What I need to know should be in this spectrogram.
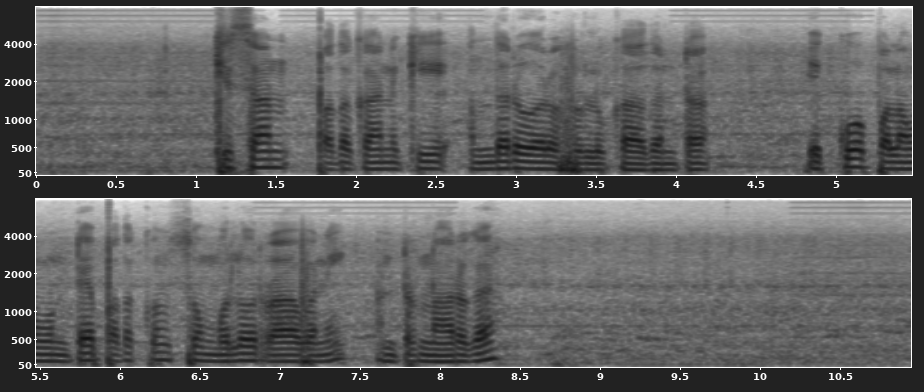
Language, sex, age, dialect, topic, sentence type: Telugu, male, 25-30, Central/Coastal, agriculture, statement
